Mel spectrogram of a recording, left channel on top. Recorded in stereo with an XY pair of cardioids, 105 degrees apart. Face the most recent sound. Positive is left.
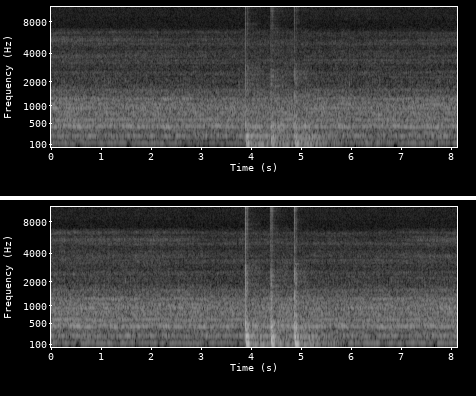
turn(degrees=-60)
